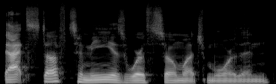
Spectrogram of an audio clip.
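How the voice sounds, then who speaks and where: A man's voice: low-pitched, measured pace, dry recording, clean studio sound. A man hosting a gaming podcast, earnest and reflective, whose voice is getting worn. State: losing his voice. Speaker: podcast host. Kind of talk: casual podcast chat.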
